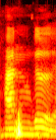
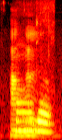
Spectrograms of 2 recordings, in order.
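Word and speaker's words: 한글: Hangul. Oke. Masih Hangul ya. Nanti kalau udah aturan baca jadinya Hangul. Hangul. Bukan hang.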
